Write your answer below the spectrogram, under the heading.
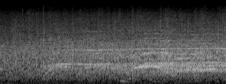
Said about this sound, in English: You can applaud those judges. And that is not a normal thing for retired judges to wade in to a controversy like this.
